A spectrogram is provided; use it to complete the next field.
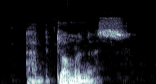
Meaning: Having a protuberant belly; potbellied
- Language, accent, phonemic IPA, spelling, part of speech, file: English, Southern England, /æbˈdɒm.ə.nəs/, abdominous, adjective, LL-Q1860 (eng)-abdominous.wav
